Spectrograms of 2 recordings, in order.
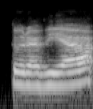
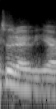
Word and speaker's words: todavía: All right, so todavía, accent on the I in todavía, right?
